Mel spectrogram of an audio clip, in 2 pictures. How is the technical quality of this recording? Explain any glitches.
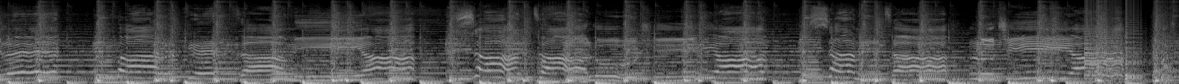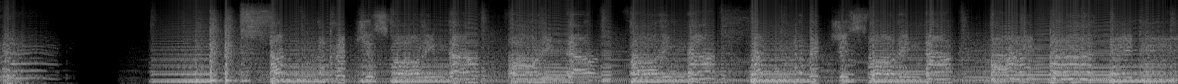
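Technical quality drops partway through. Buffer tearing starts at 10.84 s and lasts to the end. Playback and writing have slipped out of step. Part of each buffer repeats audio a few milliseconds old, with hard joins. The result is a robotic 345 Hz buzz, which fits a 128-sample buffer.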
